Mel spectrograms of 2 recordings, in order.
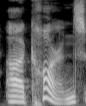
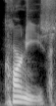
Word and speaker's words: Carnes: He says, "I'm going to help you out with my last name," and he actually spells his name out phonetically. – Carnes. Right, because Bo would want to say Carnes or Carnies.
